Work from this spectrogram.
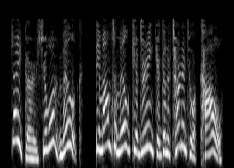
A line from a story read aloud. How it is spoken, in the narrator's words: Mick exclaimed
